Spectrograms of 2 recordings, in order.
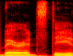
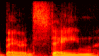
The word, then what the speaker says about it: Berenstain: Does it matter if we pronounce their name Berenstein or Berenstain? Well, my former partner Mandela used to call him Berenstein, but I call him Berenstain, as that is how their name is spelt.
